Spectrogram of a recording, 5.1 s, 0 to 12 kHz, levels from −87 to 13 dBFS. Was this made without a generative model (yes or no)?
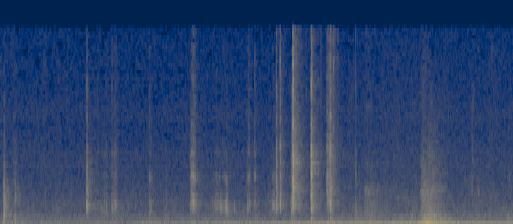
yes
